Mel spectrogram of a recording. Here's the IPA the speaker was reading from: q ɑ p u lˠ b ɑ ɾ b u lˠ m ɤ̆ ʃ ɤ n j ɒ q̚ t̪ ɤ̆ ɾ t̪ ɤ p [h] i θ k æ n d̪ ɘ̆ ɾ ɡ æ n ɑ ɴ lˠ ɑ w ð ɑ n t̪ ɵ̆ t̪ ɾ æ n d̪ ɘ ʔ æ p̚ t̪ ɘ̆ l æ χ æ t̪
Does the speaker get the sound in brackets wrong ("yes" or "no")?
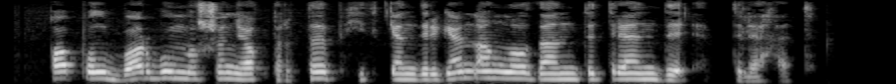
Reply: no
